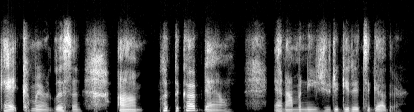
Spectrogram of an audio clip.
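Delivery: soft, quick pep talk pulled aside; quiet firm talk. Retold or imitated. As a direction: hush them into focus, fast and soft. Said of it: "that was the tone that I got".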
